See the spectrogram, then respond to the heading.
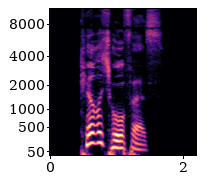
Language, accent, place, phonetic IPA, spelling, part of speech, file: German, Germany, Berlin, [ˈkɪʁçˌhoːfəs], Kirchhofes, noun, De-Kirchhofes.ogg
- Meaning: genitive of Kirchhof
